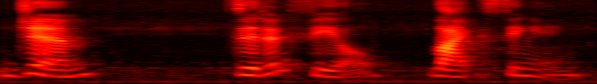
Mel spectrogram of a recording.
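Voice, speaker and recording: Very bright, expressive woman reading to children. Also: medium pitch. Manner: deliberate emphasis, asides to young listeners. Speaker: teacher reading aloud to children. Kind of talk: expressive picture-book read-aloud.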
